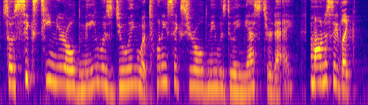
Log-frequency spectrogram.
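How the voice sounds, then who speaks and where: A woman's voice: fairly high pitch, fairly bright tone. A woman in her twenties, Portuguese native speaker, talking earnestly and emotionally about her life in a personal video. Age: 20s. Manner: earnest, emotional, talks fast. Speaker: recent graduate. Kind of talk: personal social media video.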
